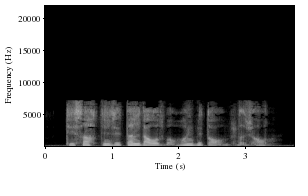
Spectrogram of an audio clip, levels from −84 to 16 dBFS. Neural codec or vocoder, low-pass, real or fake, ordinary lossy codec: autoencoder, 22.05 kHz, a latent of 192 numbers a frame, VITS, trained on many speakers; 7.2 kHz; fake; MP3, 32 kbps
